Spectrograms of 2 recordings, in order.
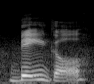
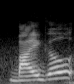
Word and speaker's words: bagel: is another word from yiddish language it's bagel bagel after my research i found out that the original pronunciation of this word is actually something like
